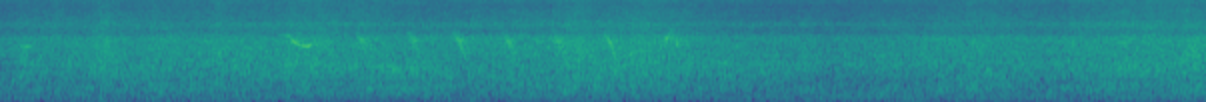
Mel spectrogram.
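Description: A bird gives a quick run of about seven short, high chirps from about a second and a half in, over a steady rushing outdoor background of wind or distant surf.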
